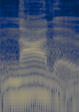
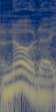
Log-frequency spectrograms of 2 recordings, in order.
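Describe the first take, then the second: First: The first vowel sounds like 'nah'. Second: The first vowel sounds like 'no'. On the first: The speaker calls it wrong. "People want to say uh, nada, right?" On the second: The speaker calls it right. "Noda, yeah"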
